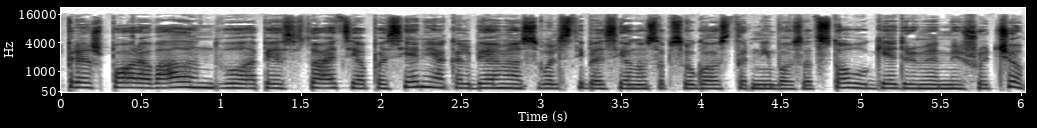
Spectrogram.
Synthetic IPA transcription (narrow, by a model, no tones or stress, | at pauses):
pʲɾʲiɛʃpoːɾɑːʋɑːlˠɐnd̪uːɐpʲiɛsʲɪ̥t̪ʊɑːt̪sʲɪjɛpɐsʲiɛnʲɪːjɛkɐlʲbʲeːjoːmʲɛsʊʋɐlʲsʲt̪ʲiːbʲeːssʲiɛnoːsɐpsɒʊɡoːst̪ɐɾʲnʲiːboːsɐt̪st̪oːʋuːɡʲeːd̪ʲɾʲʊmʲʊmʲɪʃʊt͡ʃʲʊ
